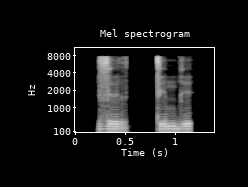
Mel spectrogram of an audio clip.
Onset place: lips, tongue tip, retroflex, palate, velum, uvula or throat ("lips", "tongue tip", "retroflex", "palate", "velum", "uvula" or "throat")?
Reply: tongue tip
